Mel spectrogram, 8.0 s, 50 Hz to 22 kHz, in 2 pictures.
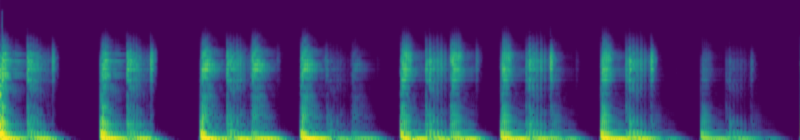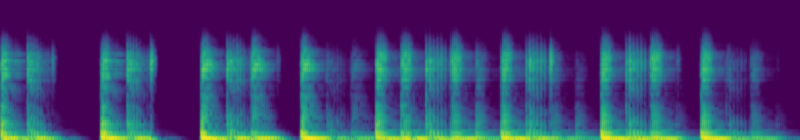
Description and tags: bass f e dd 120bpm delay-02
effect, synth, loop, dub-step, electronic, bass, dance, rave, electro, techno, compressed, trance, house, distorted, club, fx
